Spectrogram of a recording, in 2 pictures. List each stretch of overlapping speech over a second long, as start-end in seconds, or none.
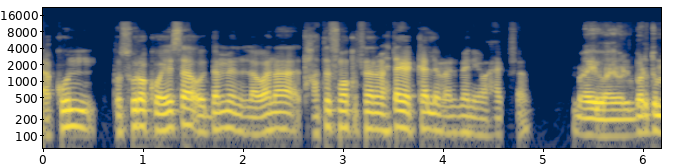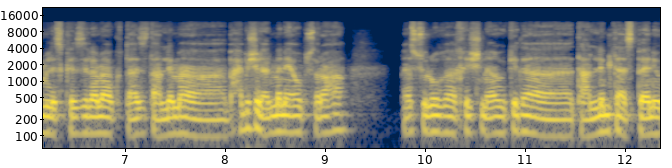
none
